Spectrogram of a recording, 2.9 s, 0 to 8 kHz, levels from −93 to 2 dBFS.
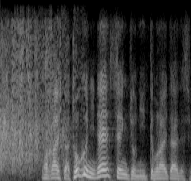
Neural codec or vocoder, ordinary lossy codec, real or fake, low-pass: none; Opus, 24 kbps; real; 7.2 kHz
